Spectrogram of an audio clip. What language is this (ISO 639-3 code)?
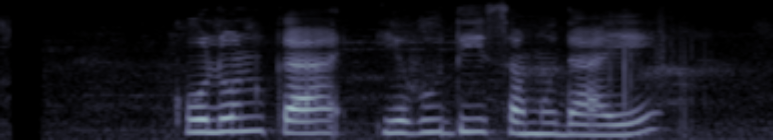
nep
